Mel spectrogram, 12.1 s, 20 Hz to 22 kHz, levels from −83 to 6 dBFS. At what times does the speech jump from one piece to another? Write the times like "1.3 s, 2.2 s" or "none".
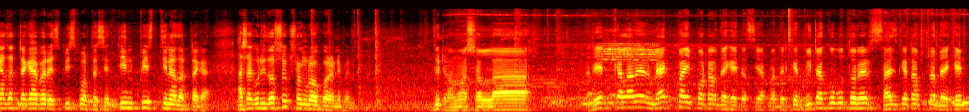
5.5 s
